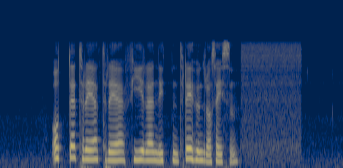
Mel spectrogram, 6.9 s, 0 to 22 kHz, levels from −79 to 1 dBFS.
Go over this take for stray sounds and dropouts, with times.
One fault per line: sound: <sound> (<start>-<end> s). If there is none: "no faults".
no faults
